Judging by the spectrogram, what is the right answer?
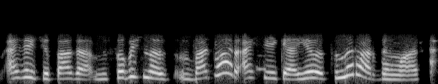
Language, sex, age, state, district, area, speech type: Kashmiri, female, 30-45, Jammu and Kashmir, Baramulla, rural, conversation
